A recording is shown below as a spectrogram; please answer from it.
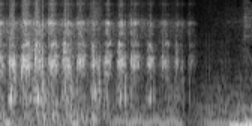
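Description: Rapid scraping of a hand tool against a motorcycle helmet's plastic shell, roughening the surface so an adhesive mount will grip, over background music. The sound cuts off suddenly about one and a half seconds in.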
